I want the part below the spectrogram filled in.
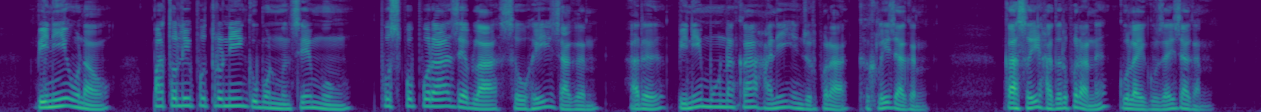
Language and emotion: Bodo, neutral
